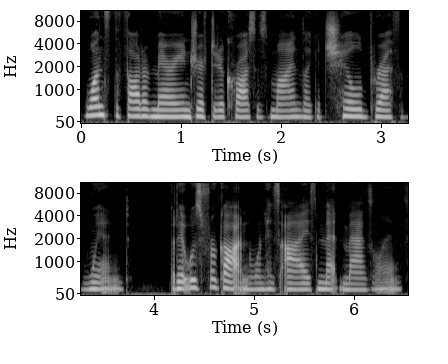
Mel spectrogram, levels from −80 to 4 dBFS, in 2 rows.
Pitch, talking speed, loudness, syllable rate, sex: 195 Hz, 220 wpm, -23 LUFS, 5.1 syllables/s, female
